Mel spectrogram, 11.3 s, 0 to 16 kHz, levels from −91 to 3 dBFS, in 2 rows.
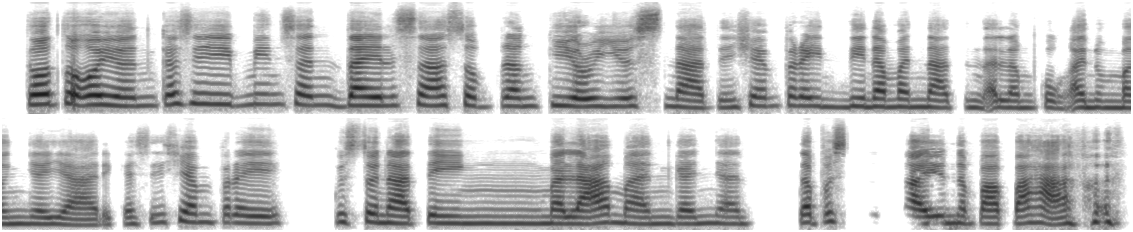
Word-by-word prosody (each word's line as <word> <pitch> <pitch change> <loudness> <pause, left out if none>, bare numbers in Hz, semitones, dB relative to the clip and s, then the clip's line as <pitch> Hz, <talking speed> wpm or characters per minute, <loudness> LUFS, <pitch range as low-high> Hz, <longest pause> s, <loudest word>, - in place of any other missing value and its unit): Totoo 325 -1 +8
yun 285 -2 +4
kasi 335 0 0
minsan 315 -2 -4
dahil 290 0 +6
sa 295 -1 +2
sobrang 275 -2 -2
curious 265 -1 0
natin, 230 -2 -1
siyempre 280 +2 -3
hindi 260 0 -4
naman 250 -2 0
natin 225 -1 -4
alam 220 -1 -4
kung 220 -2 -9
anong 225 0 -2
mangyayari 215 -4 -3
kasi 215 +4 -9
syempre 255 -5 -2 0.2
gusto 275 +1 -3
nating 235 -2 +1 0.4
malaman 225 0 +2
gan'yan, 220 0 -4 0.2
tapos 265 +3 -1 0.2
tayo 235 -2 +4
napapahama 225 +2 +1
255 Hz, 140 wpm, -21 LUFS, 225-285 Hz, 0.4 s, Totoo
